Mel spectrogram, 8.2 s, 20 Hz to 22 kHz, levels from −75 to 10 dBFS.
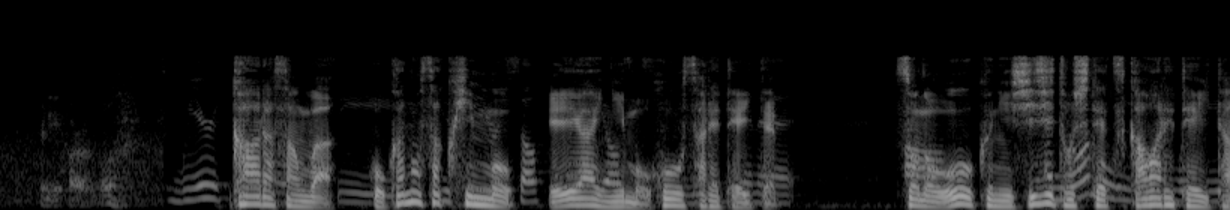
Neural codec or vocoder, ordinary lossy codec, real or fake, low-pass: none; none; real; 7.2 kHz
